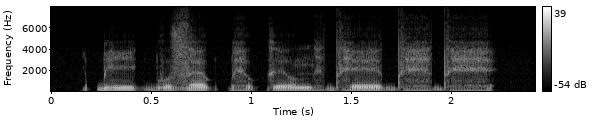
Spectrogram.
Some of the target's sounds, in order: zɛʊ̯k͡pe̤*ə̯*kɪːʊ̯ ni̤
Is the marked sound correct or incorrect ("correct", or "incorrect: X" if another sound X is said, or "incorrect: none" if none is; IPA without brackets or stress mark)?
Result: incorrect: ʊ̯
